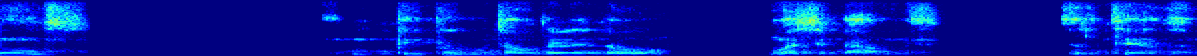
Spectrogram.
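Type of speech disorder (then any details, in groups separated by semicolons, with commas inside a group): Slurred speech; Parkinson's disease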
